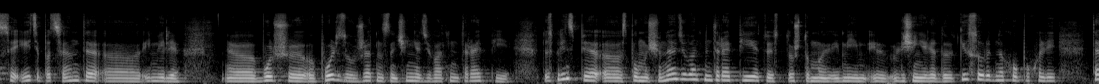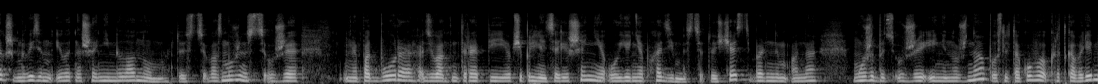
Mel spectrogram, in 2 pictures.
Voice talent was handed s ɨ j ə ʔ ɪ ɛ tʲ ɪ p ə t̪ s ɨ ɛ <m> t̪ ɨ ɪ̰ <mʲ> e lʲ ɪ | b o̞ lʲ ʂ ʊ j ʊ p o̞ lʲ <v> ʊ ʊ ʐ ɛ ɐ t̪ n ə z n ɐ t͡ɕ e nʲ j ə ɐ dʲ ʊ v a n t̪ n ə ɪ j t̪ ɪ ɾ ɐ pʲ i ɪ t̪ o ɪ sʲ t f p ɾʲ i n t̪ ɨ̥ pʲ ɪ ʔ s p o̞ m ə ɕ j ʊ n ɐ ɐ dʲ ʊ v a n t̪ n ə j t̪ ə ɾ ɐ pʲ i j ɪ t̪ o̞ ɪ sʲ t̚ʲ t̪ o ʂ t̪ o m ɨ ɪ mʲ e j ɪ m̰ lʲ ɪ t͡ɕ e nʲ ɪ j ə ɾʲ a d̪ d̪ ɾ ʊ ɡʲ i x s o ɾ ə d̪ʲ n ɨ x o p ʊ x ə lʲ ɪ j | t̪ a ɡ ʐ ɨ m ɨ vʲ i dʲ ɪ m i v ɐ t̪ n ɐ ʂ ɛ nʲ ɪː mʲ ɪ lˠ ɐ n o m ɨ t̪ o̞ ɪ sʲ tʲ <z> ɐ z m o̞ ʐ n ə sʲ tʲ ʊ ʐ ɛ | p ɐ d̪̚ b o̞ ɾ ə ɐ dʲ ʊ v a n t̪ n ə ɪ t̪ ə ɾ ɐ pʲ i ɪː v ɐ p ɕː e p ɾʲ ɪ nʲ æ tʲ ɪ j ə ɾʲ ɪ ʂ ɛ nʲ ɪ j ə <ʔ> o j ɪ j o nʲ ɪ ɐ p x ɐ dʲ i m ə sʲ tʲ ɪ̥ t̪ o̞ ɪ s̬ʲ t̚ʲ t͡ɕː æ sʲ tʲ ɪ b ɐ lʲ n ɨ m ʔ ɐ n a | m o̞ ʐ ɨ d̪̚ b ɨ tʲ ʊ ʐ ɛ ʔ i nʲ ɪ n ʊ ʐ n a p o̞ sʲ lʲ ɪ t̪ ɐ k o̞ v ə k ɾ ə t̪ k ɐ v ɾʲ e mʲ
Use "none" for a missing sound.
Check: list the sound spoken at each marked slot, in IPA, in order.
n, mʲ, z, v, ʔ

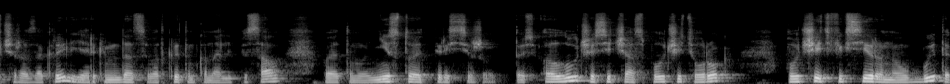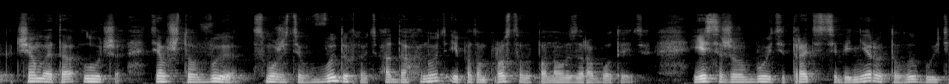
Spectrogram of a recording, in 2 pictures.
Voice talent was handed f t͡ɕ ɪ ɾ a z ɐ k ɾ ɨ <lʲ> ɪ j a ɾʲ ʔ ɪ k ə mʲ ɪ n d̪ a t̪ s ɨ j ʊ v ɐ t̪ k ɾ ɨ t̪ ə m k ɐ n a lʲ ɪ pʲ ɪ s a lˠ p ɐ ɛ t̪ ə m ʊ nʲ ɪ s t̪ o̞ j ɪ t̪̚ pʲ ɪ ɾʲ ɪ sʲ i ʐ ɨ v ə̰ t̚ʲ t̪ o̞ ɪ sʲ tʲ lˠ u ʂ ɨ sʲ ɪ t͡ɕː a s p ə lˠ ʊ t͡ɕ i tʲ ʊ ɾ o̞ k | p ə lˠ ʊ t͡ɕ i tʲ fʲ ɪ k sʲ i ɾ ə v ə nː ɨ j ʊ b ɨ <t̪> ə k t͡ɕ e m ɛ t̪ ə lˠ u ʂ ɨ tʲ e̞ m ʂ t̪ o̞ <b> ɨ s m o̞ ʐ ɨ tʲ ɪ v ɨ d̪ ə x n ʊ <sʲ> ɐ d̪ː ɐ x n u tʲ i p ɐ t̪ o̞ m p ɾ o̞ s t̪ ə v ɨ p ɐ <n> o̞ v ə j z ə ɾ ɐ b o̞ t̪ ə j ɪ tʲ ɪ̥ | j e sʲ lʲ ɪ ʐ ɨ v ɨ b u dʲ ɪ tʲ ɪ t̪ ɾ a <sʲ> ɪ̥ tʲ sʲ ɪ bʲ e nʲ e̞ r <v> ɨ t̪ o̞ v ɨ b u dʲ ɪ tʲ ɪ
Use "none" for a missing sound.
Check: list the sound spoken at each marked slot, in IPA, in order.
lʲ, t̪, v, tʲ, n, tʲ, v

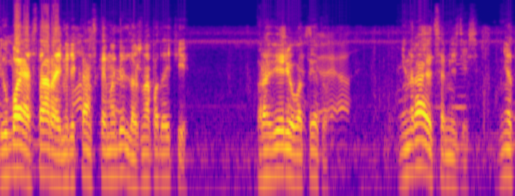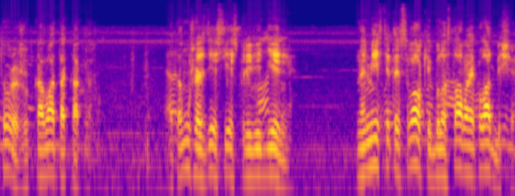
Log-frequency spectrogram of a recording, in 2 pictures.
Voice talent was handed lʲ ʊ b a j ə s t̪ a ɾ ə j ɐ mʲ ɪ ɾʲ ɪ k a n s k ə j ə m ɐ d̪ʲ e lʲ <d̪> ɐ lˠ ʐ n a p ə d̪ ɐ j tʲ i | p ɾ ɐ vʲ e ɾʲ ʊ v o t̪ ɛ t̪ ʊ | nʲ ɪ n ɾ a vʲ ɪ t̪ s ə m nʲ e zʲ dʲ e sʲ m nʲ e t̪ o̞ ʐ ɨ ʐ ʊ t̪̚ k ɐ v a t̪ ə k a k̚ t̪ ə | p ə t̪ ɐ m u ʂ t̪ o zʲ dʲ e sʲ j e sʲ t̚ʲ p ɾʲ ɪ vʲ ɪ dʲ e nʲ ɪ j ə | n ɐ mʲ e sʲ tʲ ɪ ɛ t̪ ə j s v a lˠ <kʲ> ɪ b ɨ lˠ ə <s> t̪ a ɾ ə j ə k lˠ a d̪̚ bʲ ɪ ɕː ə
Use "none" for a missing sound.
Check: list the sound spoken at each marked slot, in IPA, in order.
d̪, kʲ, s

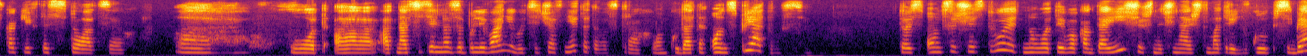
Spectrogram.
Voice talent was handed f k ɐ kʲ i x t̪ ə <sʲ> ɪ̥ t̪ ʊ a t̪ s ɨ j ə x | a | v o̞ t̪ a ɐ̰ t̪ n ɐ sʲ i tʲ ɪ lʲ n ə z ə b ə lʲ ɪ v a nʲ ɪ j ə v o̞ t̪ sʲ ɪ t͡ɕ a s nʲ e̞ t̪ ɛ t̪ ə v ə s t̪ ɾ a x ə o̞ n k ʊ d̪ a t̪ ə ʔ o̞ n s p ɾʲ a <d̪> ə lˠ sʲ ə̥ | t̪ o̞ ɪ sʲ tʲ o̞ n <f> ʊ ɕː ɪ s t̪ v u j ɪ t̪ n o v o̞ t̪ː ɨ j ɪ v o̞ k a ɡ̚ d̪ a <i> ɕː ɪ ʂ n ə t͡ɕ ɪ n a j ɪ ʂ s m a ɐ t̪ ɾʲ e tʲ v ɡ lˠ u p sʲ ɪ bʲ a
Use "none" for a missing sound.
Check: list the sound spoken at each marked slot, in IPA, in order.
sʲ, t̪, s, i

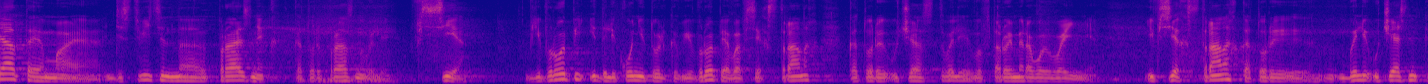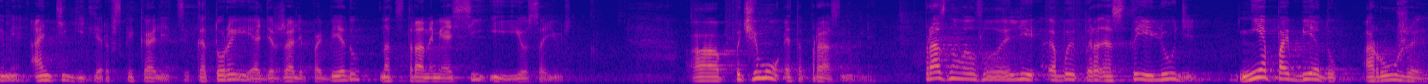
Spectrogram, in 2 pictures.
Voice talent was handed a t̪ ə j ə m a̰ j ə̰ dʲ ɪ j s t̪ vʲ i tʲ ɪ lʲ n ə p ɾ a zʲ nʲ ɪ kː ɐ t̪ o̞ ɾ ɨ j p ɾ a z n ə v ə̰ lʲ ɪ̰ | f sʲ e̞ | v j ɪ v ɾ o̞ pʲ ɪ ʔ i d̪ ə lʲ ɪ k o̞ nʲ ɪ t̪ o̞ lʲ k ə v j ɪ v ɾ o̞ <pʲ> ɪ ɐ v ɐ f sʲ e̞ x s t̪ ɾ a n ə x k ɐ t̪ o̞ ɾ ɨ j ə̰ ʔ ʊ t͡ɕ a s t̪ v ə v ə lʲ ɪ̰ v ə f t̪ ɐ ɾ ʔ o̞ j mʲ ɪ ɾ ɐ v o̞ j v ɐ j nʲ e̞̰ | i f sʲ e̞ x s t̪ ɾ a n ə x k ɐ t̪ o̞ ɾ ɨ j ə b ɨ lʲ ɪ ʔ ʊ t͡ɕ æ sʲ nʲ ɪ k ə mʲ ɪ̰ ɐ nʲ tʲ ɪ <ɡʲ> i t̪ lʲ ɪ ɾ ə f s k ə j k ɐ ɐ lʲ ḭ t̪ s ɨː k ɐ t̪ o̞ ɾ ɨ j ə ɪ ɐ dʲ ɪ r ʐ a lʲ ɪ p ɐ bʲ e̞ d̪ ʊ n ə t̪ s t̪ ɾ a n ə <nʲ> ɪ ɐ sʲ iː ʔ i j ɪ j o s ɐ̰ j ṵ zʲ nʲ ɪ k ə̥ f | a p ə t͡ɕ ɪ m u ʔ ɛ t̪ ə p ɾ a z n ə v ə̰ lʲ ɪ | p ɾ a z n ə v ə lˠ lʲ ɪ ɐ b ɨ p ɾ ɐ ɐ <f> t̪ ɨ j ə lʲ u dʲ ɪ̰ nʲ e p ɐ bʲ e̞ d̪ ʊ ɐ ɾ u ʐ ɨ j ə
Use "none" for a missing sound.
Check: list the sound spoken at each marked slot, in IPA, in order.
pʲ, ɡʲ, mʲ, s

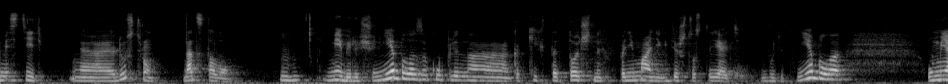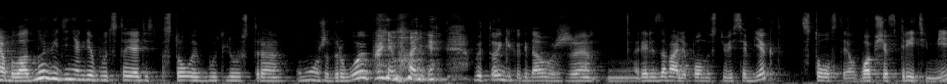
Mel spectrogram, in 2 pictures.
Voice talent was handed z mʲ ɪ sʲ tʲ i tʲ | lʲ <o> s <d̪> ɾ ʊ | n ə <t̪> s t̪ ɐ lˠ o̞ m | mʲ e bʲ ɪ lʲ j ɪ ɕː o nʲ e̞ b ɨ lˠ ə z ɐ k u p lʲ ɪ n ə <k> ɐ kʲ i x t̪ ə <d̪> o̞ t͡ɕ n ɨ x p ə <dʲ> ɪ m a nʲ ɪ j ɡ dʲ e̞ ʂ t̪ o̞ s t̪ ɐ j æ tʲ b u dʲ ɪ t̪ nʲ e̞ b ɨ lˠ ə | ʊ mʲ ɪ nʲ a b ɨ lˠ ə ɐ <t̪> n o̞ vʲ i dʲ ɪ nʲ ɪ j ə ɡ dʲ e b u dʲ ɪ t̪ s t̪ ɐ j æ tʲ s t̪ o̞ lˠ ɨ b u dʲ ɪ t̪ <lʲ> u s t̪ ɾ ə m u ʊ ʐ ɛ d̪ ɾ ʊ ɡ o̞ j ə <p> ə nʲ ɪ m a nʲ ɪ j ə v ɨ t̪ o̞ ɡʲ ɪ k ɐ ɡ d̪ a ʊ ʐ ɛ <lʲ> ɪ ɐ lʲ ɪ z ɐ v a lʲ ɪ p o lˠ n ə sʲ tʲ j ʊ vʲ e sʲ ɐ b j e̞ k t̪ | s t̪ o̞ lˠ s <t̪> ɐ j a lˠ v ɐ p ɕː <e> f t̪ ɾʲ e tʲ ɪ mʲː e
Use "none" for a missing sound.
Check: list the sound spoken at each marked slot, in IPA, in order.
u, t̪, t̪, k, t̪, nʲ, d̪, lʲ, p, ɾʲ, t̪, e

